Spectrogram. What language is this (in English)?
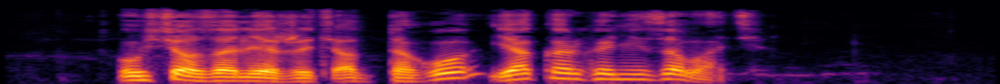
Belarusian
